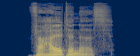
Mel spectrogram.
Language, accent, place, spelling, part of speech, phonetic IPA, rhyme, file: German, Germany, Berlin, verhaltenes, adjective, [fɛɐ̯ˈhaltənəs], -altənəs, De-verhaltenes.ogg
- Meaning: strong/mixed nominative/accusative neuter singular of verhalten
